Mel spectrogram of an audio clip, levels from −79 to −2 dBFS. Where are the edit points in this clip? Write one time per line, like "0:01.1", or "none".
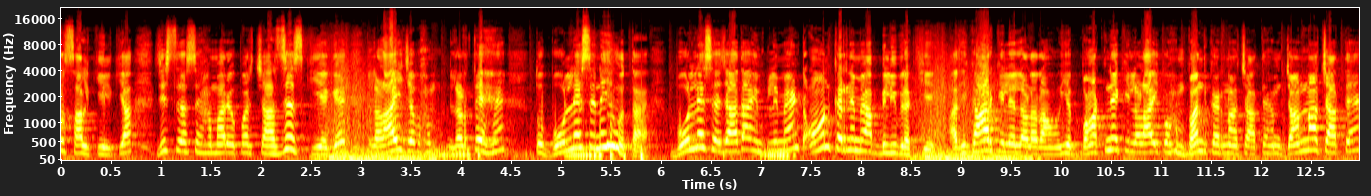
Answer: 0:03.1
0:08.8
